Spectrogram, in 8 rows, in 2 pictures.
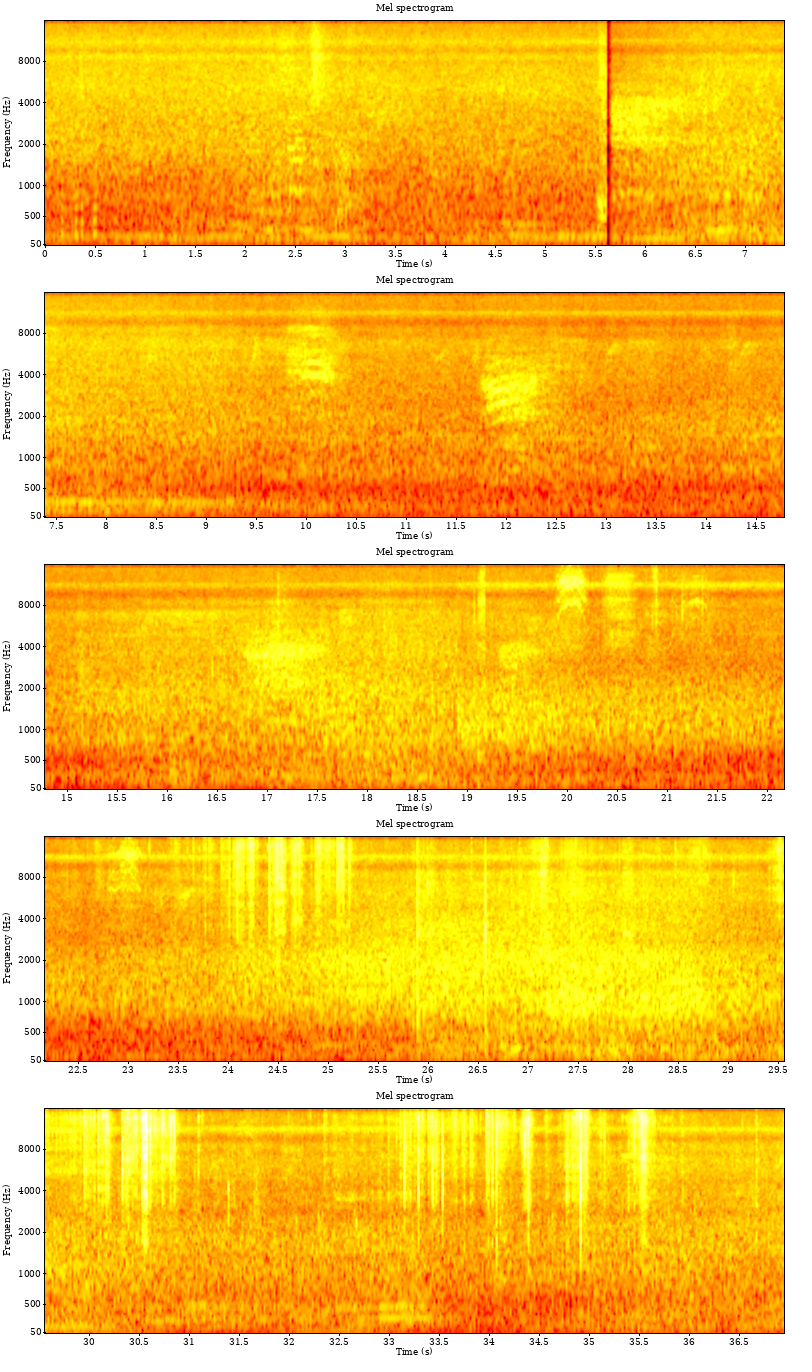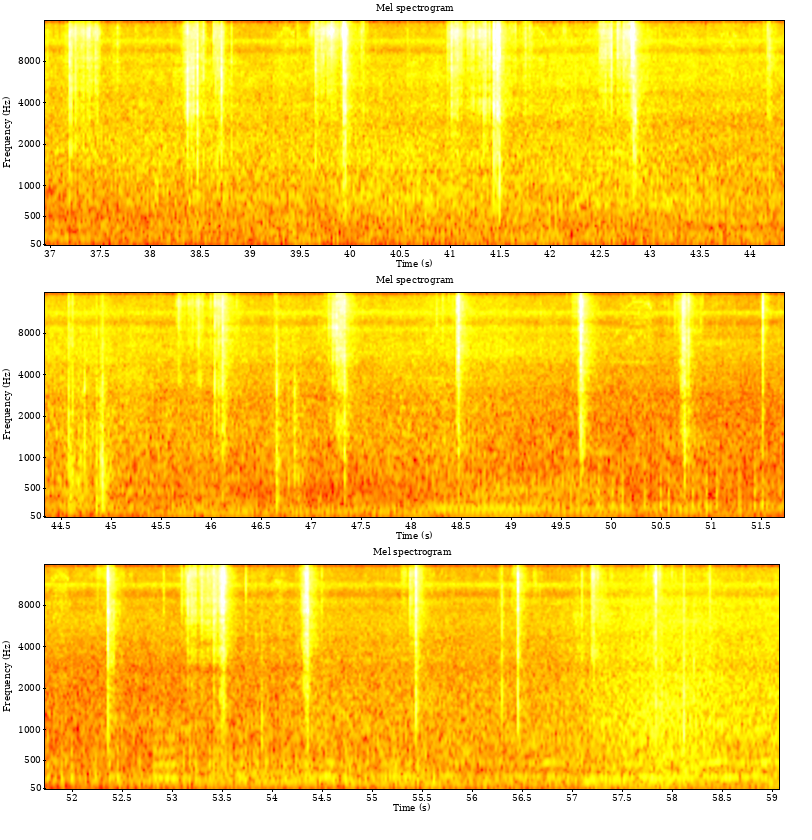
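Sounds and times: knife cutting banana peel: 0:23.2 - 0:28.2, 0:29.4 - 0:31.4, 0:40.9 - 0:43.0, 0:45.6 - 0:46.3, 0:52.2 - 0:54.5, 0:56.3 - 0:58.6.

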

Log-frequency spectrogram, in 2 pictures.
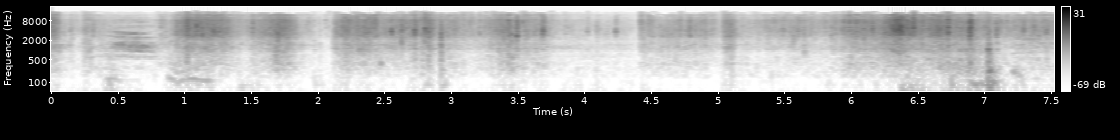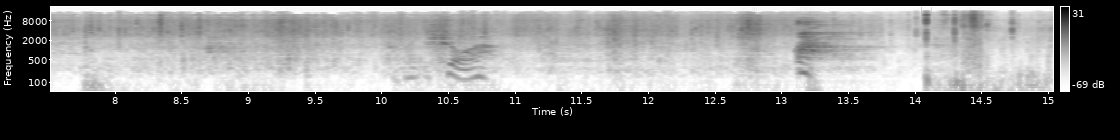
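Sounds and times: rustling and crinkling of crawling: 0:00.0 - 0:15.0.

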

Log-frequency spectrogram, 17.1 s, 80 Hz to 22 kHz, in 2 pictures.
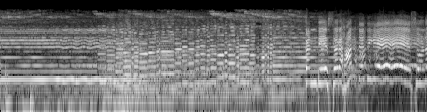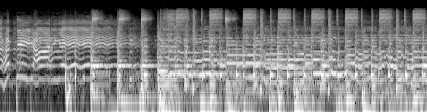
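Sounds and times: woman singing: 0:00.0 - 0:02.7, 0:06.1 - 0:12.3
harmonium melody: 0:00.0 - 0:17.0
tabla drumming: 0:09.6 - 0:17.0.

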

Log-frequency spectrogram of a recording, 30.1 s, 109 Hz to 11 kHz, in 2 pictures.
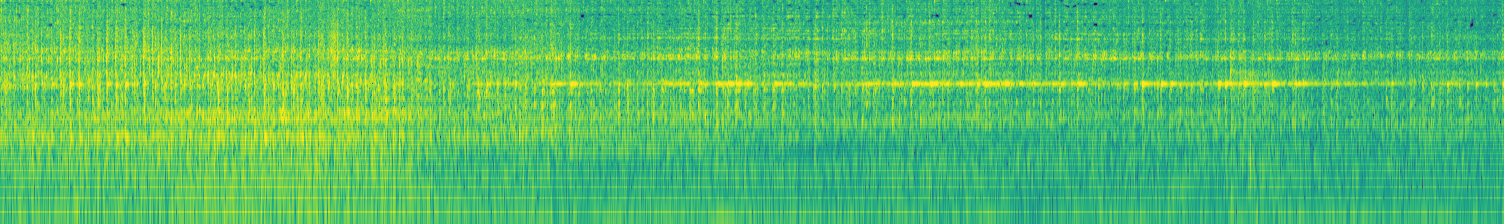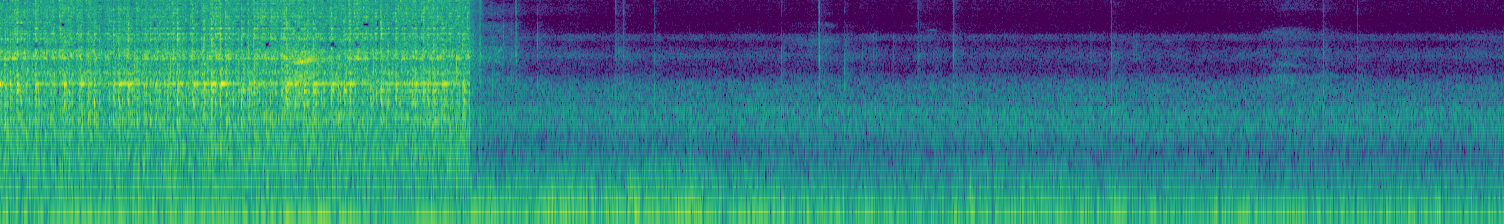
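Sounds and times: fret saw blade whining: 0:00.0 - 0:20.0.

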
